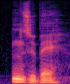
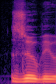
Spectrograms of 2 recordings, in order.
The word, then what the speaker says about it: Nzube: Nzube. Whoa. Which is spelled N-Z-U-B-E. So that's actually two letters different. So you just said Zubi would be a little bit more...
